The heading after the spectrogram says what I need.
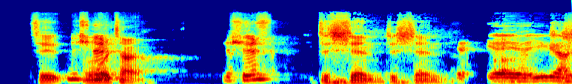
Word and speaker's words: Duchenne: Duchenne. Yeah, you got Duchenne.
